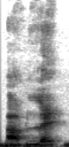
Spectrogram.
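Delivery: hablé with the stress on the final é; Spanish conjugation. Shown as a demonstration. Teacher writing endings, modelling hablé in Spanish. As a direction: land on the accented é of hablé. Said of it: "E with an accent".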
